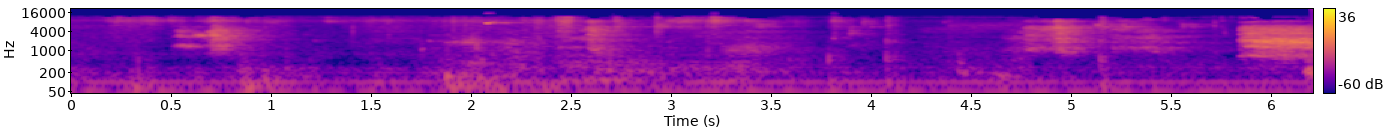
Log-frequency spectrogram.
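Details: Indoors in a home shared with many pets and exotic animals, young puppies that are already eating on their own whimper in soft, thin, whining bursts every second or two, ending in a louder, sharper cry, over a low hum.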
